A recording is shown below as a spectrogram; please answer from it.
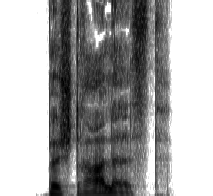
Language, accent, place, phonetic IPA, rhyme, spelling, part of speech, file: German, Germany, Berlin, [bəˈʃtʁaːləst], -aːləst, bestrahlest, verb, De-bestrahlest.ogg
- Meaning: second-person singular subjunctive I of bestrahlen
